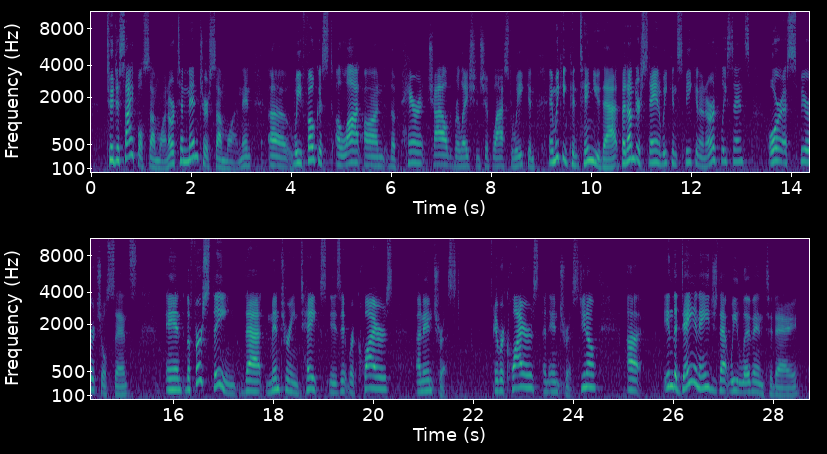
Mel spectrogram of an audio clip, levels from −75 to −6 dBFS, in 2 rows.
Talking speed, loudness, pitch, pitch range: 140 wpm, -36 LUFS, 170 Hz, 135-200 Hz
